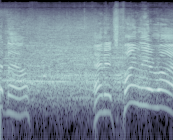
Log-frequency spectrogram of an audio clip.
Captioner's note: crowd cheering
